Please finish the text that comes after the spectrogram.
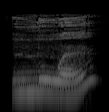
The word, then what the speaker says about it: moins: And then, moins, same thing here. Remember, we don't pronounce the final S.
